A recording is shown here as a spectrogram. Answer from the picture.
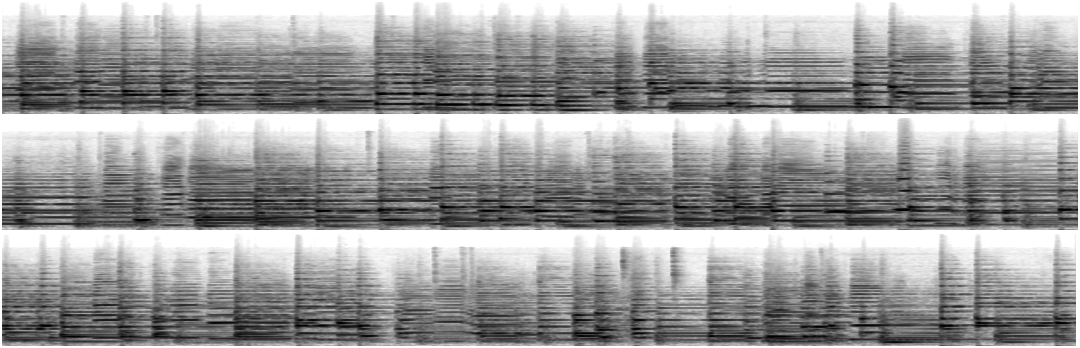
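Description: Piano and clarinet playing a tune together as a duet, continuously.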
